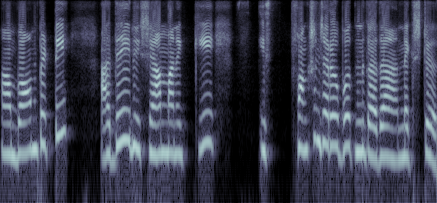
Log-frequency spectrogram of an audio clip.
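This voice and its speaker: A woman's voice: on the high side, normal speed, a little mellow, clean tone, no echo, lightly acted. A woman voicing a scheming young man who plots a murder, talking in a persuasive, plotting way.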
